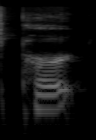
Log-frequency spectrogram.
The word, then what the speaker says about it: Peart: I would imagine it's Pert, and I only say that because arguably the greatest drummer of all time, Neil Pert. Rush. That's how they pronounce it, and it's exactly, and it's spelled the same way.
